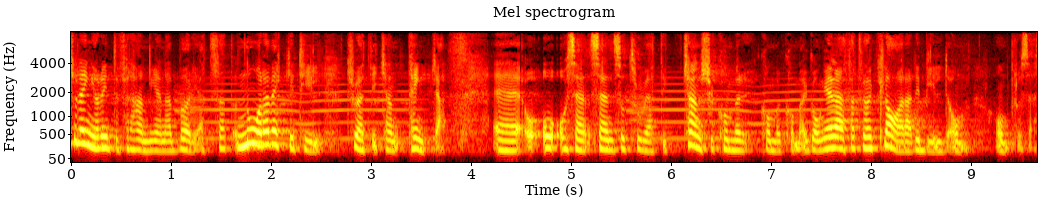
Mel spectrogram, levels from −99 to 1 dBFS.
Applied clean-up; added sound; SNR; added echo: none; Trumpet; 20 dB; none.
